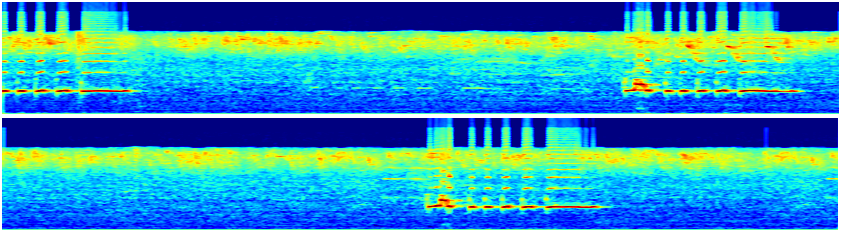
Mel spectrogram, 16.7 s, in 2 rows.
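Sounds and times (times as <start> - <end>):
zebra dove cooing song: 0.0 - 1.4, 6.2 - 8.1, 12.6 - 14.4.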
